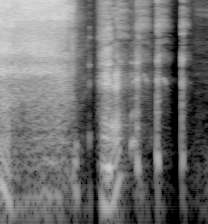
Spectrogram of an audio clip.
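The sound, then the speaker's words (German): A voice imitates a fart: a loud, breathy, hissing blast lasting under a second, followed by a few short, buzzy, sputtering bursts that fade out. “Wie macht man das, dieses Pups?”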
